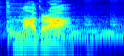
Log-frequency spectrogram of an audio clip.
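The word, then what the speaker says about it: mo ghrá: Come on, Mogra. I don't know what that is. What is that? Irish for my love. One dialect would pronounce it as Magra.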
